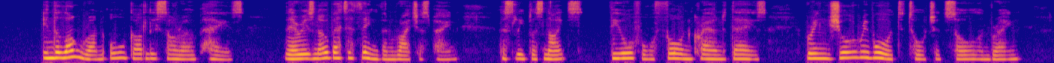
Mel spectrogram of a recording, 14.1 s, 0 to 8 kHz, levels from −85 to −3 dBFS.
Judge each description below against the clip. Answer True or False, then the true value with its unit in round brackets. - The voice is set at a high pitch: True (210 Hz)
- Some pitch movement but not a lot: True (3.3 semitones)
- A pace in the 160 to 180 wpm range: False (135 wpm)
